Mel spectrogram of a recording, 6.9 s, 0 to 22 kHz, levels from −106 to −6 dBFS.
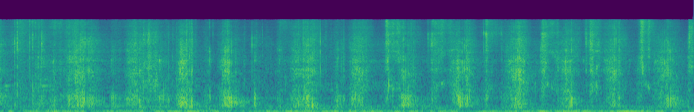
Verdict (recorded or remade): remade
